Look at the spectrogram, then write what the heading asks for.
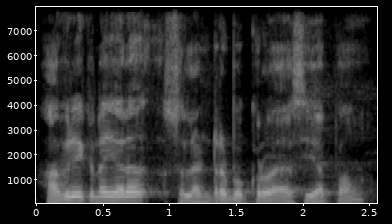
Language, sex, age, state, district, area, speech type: Punjabi, male, 30-45, Punjab, Firozpur, rural, spontaneous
